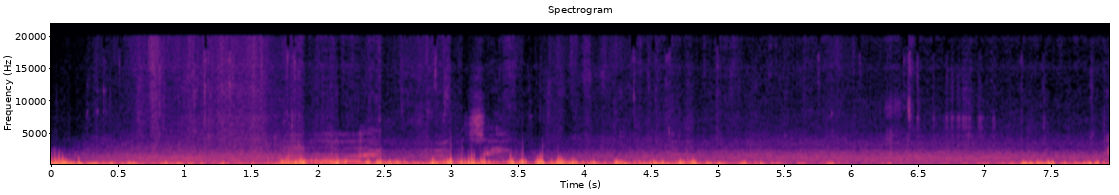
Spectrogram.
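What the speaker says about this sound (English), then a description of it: "The wind is blowing." Wind gusts rustle through leaves outdoors during an elk archery hunt, a steady broadband hiss and flutter that swells and eases over several seconds, with occasional soft thumps and no clear talk.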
